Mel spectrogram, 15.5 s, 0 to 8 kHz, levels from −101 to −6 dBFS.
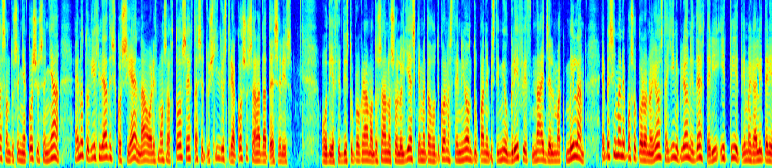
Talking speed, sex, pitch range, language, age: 145 wpm, male, 135-190 Hz, Greek, 20-39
